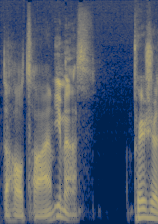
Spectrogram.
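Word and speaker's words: Bymas: BMAS. I'm pretty sure it's BMAS, yeah. Like, okay, it's like Christmas, but instead of Chris, it's just B. Yeah, I remember because Stryker was explaining it to BMAS.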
